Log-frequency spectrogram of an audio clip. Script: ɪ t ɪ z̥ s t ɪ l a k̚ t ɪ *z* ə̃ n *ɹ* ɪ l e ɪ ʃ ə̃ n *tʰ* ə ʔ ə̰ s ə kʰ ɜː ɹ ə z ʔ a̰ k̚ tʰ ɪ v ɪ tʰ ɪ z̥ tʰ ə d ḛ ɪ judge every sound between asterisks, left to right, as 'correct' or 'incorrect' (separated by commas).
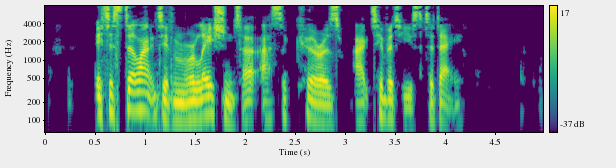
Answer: incorrect, correct, correct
